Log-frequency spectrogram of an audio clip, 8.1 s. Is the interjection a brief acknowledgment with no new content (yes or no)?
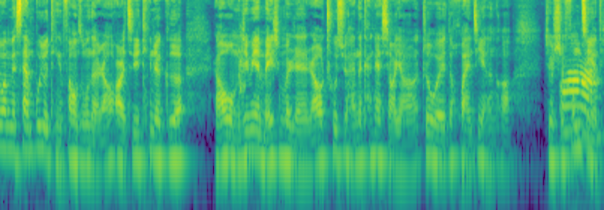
yes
